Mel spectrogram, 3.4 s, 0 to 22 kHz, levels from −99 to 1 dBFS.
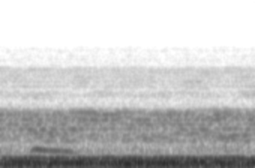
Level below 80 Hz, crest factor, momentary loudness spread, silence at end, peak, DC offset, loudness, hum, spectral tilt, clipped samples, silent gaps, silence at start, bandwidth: -32 dBFS; 12 dB; 2 LU; 0 s; -10 dBFS; under 0.1%; -23 LUFS; none; -13 dB/octave; under 0.1%; none; 0 s; 4 kHz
